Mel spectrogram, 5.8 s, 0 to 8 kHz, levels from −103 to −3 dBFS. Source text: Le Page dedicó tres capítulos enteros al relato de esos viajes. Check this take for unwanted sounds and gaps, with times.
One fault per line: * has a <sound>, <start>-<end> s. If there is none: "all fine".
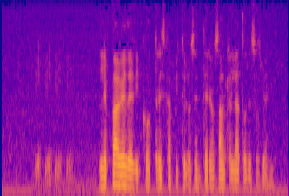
* has a laugh, 0.7-1.5 s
